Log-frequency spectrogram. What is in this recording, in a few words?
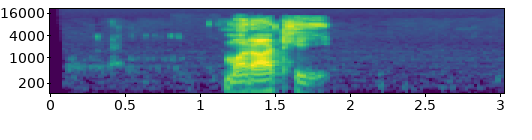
Marathi Language pronunciation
